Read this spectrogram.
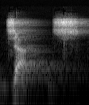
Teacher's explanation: আমাদের সমস্যা হয় জিম যখন আমরা উচ্চারণ করি তখন একটা ঘর্ষণের আওয়াজ হয়, অর্থাৎ জিহ্বার মধ্যখান বা জিহ্বার যে অংশটাই লাগাই না কেন, উপরের তালুর সাথে লাগে, এটা শক্তভাবে লাগে না।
